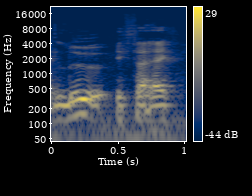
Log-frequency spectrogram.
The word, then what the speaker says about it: Liu Yifei: I looked it up, I Googled it, and they pronounced it that way, Liu Yifei.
